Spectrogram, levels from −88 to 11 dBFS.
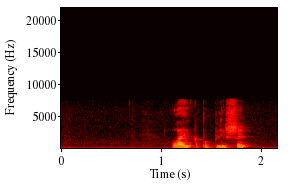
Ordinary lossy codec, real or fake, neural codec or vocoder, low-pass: none; real; none; none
